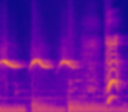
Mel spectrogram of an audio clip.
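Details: Person with Tourette syndrome, self-described: short bursts of high whistling with a brief vocal sound, a whistling vocal tic.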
